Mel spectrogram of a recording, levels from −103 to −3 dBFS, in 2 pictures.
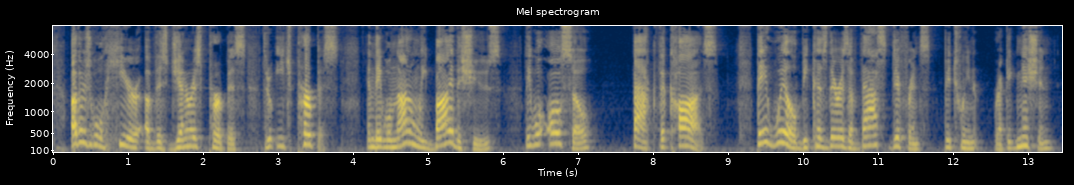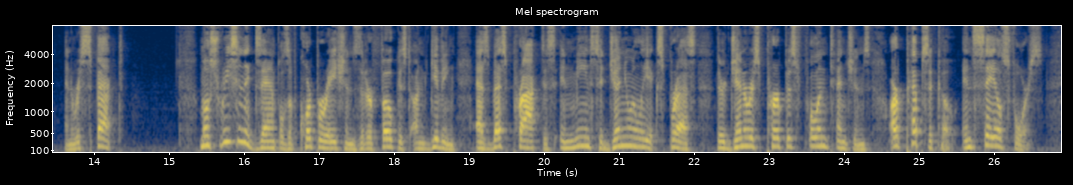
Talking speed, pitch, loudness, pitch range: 140 wpm, 160 Hz, -18 LUFS, 130-195 Hz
